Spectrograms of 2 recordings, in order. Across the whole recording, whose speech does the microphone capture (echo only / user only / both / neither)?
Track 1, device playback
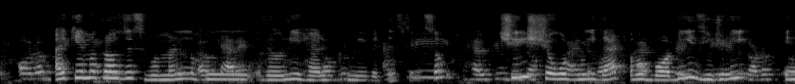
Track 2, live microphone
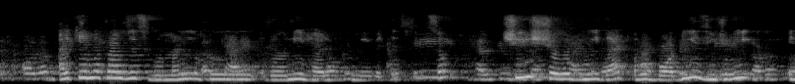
echo only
